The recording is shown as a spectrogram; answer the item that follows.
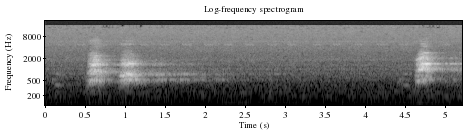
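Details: Rex, a dog, barking at night: a quick pair of sharp barks near the start, then a single bark after a pause of about three and a half seconds, over a quiet background.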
